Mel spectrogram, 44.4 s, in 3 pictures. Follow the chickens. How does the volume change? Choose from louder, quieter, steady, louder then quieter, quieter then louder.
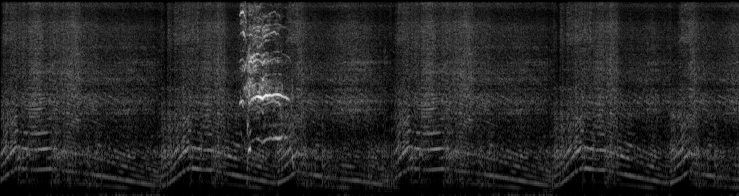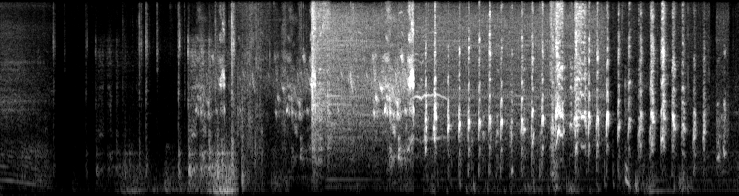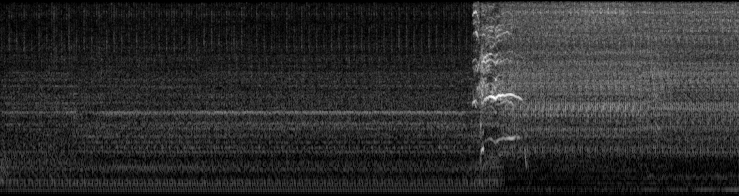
louder then quieter.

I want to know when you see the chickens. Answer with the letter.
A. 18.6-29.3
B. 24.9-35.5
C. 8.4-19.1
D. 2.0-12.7
A.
